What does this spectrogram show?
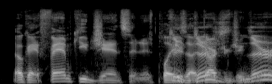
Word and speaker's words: Famke Janssen: Like Famke Janssen. Okay, Famke Janssen plays Dr.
